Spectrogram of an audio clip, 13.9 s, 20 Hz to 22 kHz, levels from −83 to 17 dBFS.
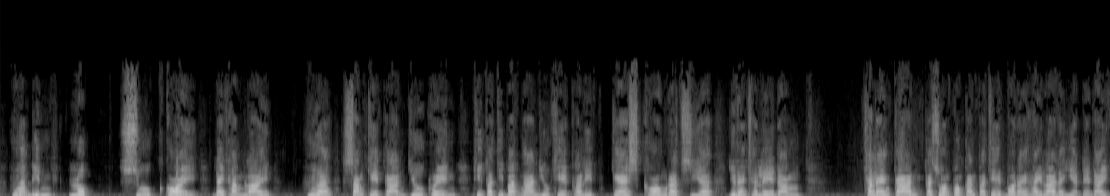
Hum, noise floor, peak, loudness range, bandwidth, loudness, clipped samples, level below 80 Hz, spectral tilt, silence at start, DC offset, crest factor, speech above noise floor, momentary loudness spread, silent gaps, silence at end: none; -38 dBFS; 0 dBFS; 2 LU; 15 kHz; -18 LUFS; under 0.1%; -48 dBFS; -5 dB/octave; 0 s; under 0.1%; 18 dB; 20 dB; 8 LU; none; 0 s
